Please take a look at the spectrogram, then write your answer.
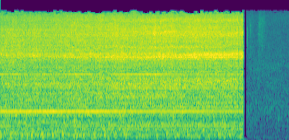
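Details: Insulation blower machine during a house renovation, started remotely via hose remote with possibly weak batteries; loud steady motor roar with constant high whine holding level before shutting off abruptly; blower sounds healthy.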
